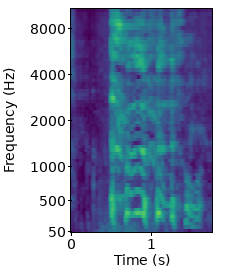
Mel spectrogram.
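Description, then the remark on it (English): A voiced fit of coughing: a sharp first cough followed by three or four rougher, throaty hacks in quick succession, with no talking over them. “I was about to say something and then I don't know I coughed.”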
